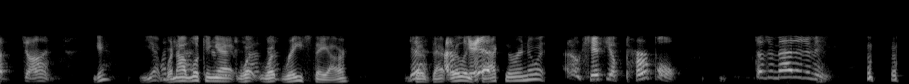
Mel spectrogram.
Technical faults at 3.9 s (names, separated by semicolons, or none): none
